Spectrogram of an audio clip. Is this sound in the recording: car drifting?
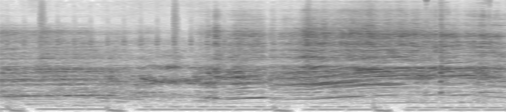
yes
